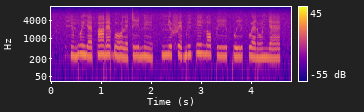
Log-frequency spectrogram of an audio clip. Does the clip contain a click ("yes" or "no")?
no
